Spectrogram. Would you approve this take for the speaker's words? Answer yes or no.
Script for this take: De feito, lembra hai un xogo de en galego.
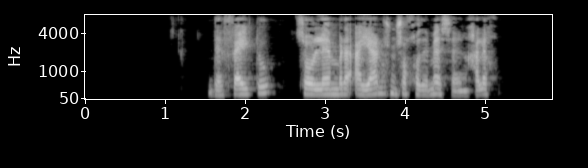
no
